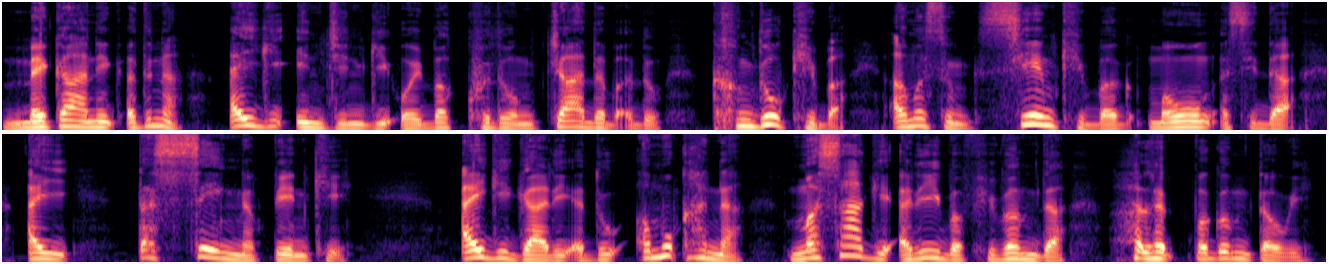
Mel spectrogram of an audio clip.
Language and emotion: Manipuri, happy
